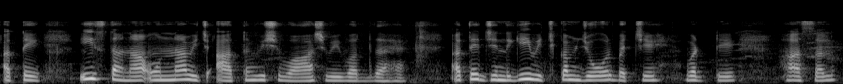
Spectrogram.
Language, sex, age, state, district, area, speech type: Punjabi, female, 30-45, Punjab, Amritsar, urban, spontaneous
